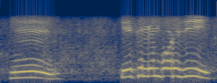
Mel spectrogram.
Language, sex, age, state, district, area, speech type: Odia, female, 45-60, Odisha, Angul, rural, conversation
